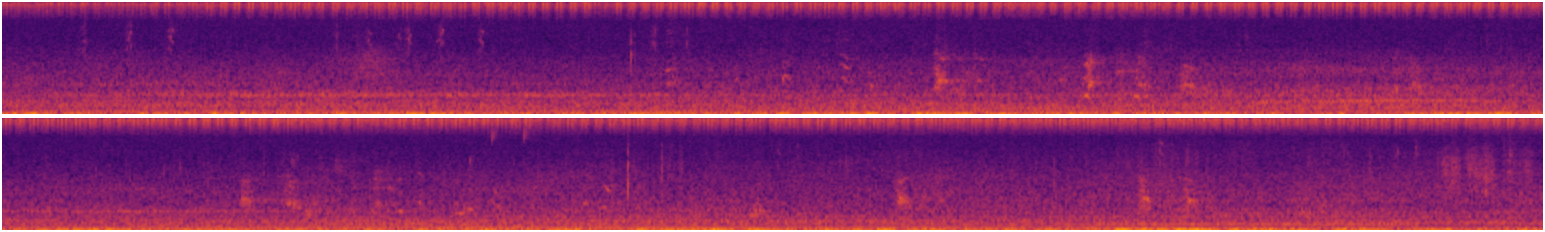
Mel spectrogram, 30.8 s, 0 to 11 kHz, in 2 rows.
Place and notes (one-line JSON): {"title": "Szczęsne, Pole-tory - Village turned to suburb", "date": "2009-09-08 18:43:00", "description": "Crickets, dog barking, some ordinary suburb noises from distance.", "latitude": "53.74", "longitude": "20.56", "altitude": "122", "timezone": "Europe/Warsaw"}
